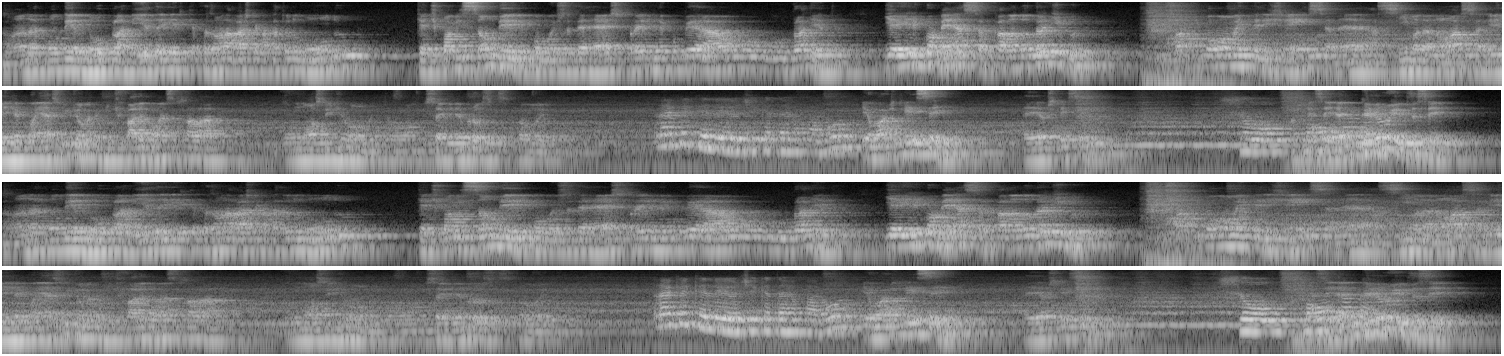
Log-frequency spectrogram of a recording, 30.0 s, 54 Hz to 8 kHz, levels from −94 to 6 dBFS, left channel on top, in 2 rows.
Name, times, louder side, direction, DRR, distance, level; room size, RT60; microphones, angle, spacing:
voice 1, 0.0-3.6 4.2-8.5 8.8-10.9 11.7-17.2 17.7-20.6 23.6-24.7 25.2-26.1 27.9-29.4, left 3 dB, 75° left, 4 dB, 0.5 m, -22 dB
Mechanisms, 11.4-28.8, equal, 25° right, 1.0 m, -36 dB
voice 2, 21.5-23.5 27.2-28.8, right 3 dB, 55° right, 2 dB, 0.5 m, -21 dB
5.9 x 2.0 x 2.7 m, 1.4 s
head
